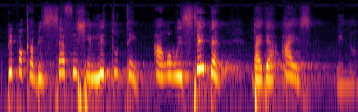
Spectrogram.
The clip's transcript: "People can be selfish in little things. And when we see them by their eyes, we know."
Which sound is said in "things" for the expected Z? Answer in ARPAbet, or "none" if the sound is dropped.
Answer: none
